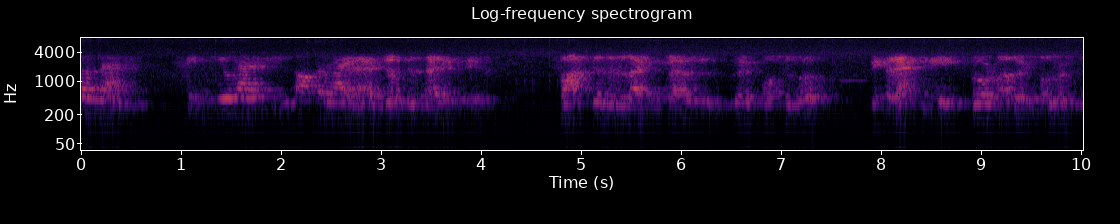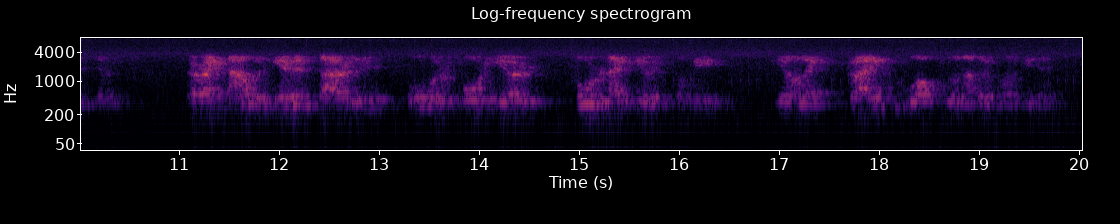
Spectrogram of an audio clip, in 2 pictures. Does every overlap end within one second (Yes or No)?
Yes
